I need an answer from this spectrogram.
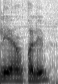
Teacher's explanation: So the nun sakin is with the light nasal sound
